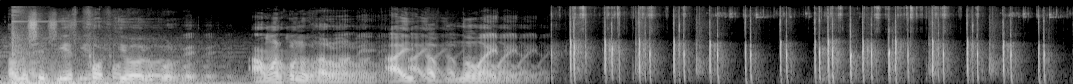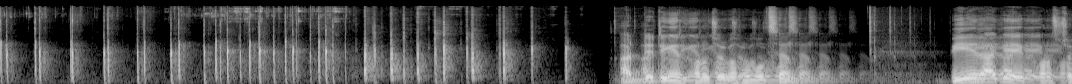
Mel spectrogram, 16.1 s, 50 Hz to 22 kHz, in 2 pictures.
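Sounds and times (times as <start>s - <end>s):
small audience clapping: 4.1s - 12.5s.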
